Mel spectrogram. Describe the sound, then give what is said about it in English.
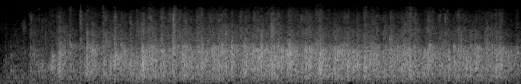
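Audience applause welcoming a speaker to the stage at a software conference talk about undeclared and unused dependencies. Dense, steady clapping swells quickly and holds evenly for about five seconds, with no voices over it. “Okay, so our next speaker is Johan Herland, and he's going to talk about faulty depths, undeclared and unused dependencies. Give him a warm welcome.”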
